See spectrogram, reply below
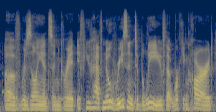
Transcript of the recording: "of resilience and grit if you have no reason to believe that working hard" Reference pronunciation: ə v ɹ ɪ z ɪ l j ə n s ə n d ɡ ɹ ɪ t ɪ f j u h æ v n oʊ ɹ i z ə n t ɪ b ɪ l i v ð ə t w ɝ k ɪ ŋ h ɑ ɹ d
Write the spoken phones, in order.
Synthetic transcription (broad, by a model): ə v ɹ ɪ z ɪ l j ə n s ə n ɡ ɹ ɪ t ɪ f j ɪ v n oʊ ɹ i z ə n t ɪ b ɪ l i v ð ə t w ɝ k ɪ ŋ h ɑ ɹ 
